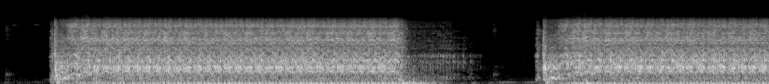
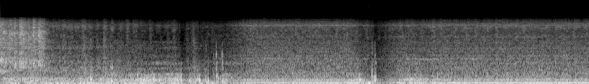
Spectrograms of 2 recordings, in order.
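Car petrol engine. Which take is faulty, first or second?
first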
